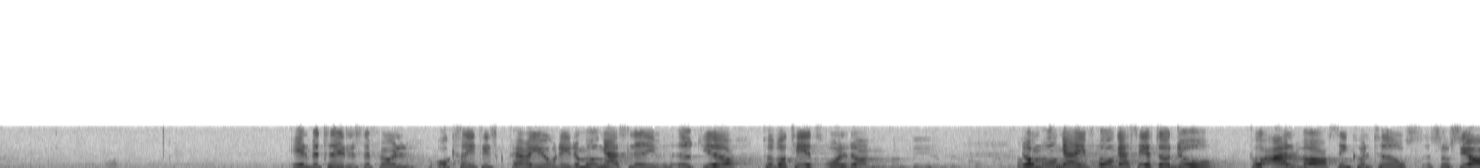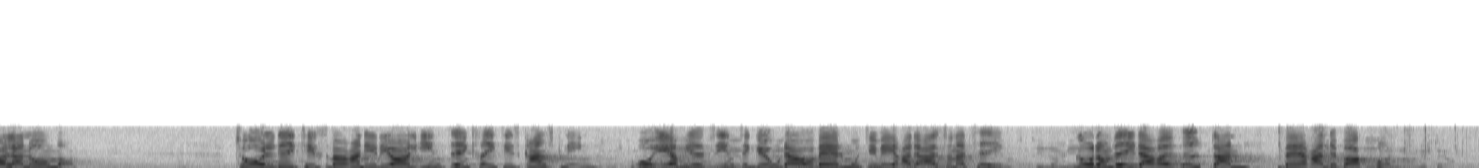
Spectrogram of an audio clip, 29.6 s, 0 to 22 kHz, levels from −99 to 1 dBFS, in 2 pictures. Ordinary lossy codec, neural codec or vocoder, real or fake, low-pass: none; none; real; 5.4 kHz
